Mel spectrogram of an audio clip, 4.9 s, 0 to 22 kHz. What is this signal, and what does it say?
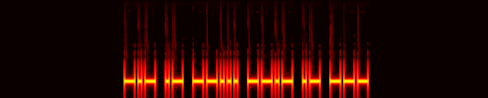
Morse code, heard as a keyed tone, about 34 wpm, 700 Hz. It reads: KA7QAO
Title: USA Call Signs Repeated 2x 35wpm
